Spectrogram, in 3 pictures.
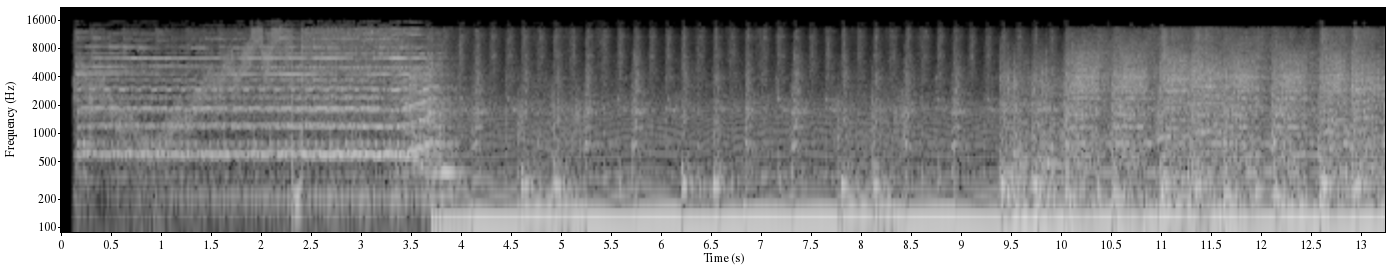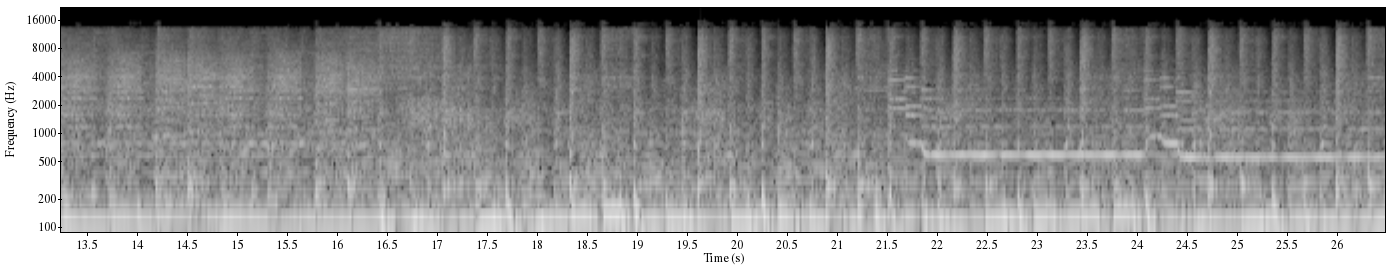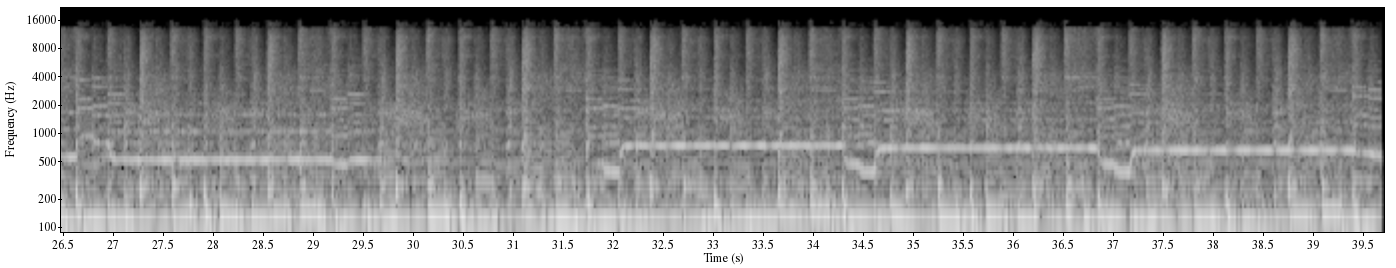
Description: Kategorien Filmmusik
